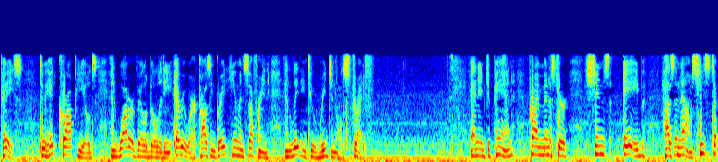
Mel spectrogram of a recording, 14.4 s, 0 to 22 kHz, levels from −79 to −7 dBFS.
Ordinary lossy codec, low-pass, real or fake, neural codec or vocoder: AAC, 48 kbps; 5.4 kHz; real; none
